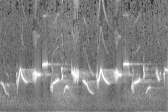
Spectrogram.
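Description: Snow bunting calls: a steady run of bright, warbling chirps and rising-falling whistles, clear over a soft background rumble, with no talking.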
